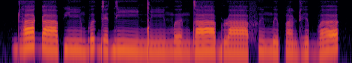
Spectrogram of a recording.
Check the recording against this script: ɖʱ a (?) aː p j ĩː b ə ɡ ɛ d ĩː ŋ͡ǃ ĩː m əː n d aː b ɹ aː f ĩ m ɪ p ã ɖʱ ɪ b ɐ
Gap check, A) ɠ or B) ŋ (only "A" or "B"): A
